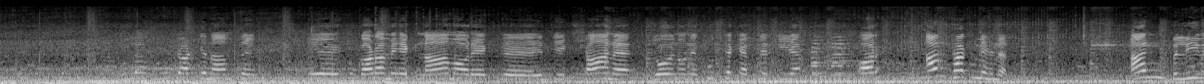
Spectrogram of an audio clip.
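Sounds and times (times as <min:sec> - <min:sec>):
road traffic rumble: 0:00.0 - 0:12.0
man talking: 0:01.2 - 0:10.2, 0:11.3 - 0:12.0.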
